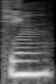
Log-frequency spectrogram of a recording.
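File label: "ting1", Mandarin Chinese; Cours de Chinois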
